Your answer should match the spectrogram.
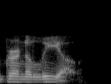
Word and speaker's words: Bernalillo: There's hope for Bernadillo. Maybe it'll start getting struck by lightning. – You mean Bernalillo. That's how you pronounce Bernalillo.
